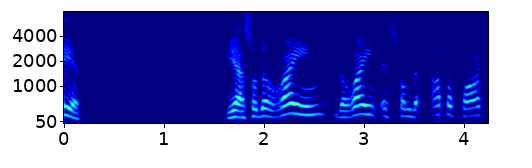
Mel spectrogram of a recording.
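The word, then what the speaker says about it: غ: So you say gha, gha, gha, ghain, ghain. Okay? ghayril maghdubi. Okay? So that's how you pronounce it. Gha, gha. Okay? It is very close to the kha.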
